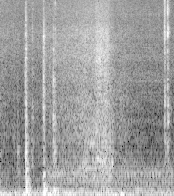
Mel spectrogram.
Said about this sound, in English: It's so quiet. The loudest thing about turning on the car is that your seat moved forward.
